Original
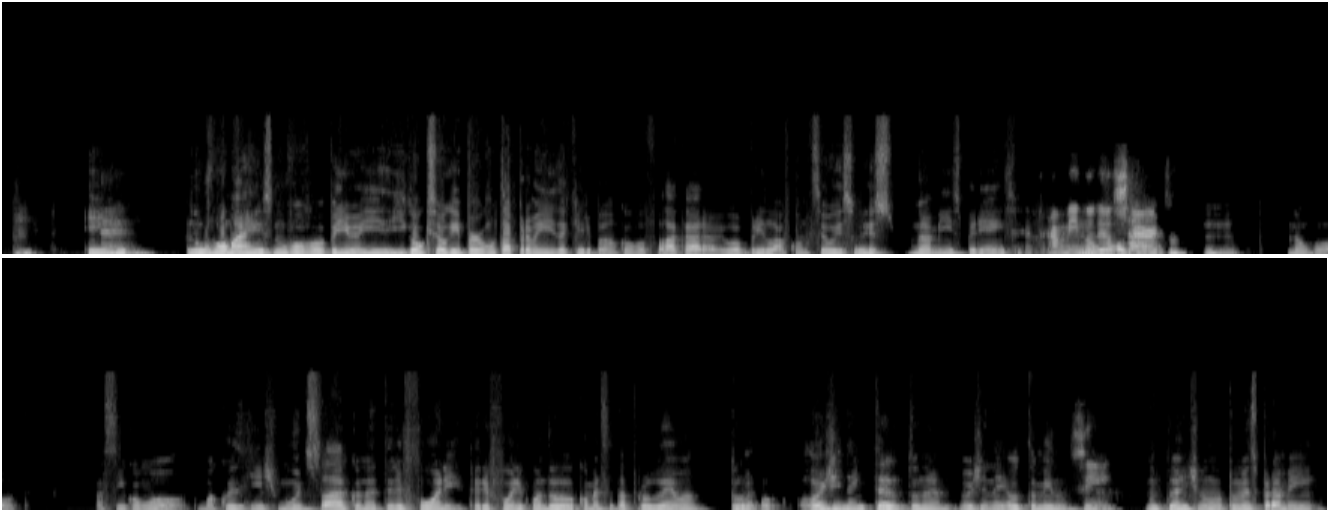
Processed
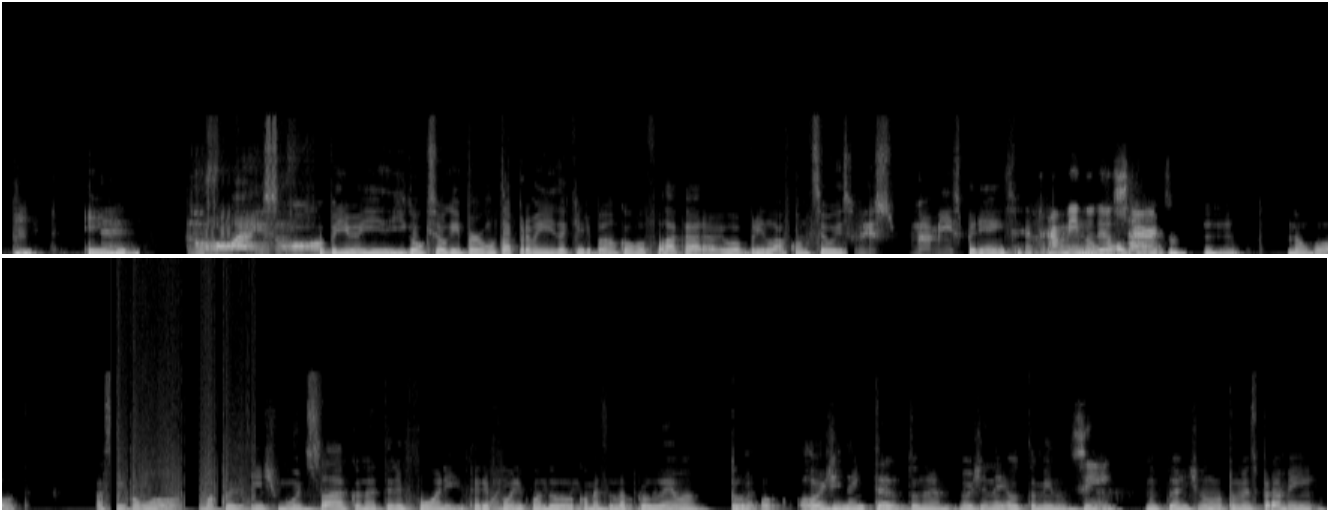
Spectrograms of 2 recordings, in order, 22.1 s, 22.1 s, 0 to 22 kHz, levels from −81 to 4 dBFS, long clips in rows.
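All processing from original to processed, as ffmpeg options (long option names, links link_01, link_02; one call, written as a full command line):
ffmpeg -i in.wav -filter_complex "[0:a]asettb=1/sr,asplit=3[link_01][link_02][link_03];[link_01]atrim=end=1.134[link_04];[link_02]atrim=start=1.13:end=2.65,asetpts=PTS-STARTPTS,afade=type=in:duration=0.004:curve=qsin,afade=type=out:start_time=1.516:duration=0.004:curve=qsin,highpass=frequency=800:width=0.5412,highpass=frequency=800:width=1.3066,asplit=2[link_05][link_06];[link_06]adelay=48,volume=-2.5dB[link_07];[link_05][link_07]amix=inputs=2:normalize=0,atrim=end_sample=67032[link_08];[link_03]atrim=start=2.646[link_09];[link_04][link_08]acrossfade=duration=0.004:curve1=hsin:curve2=qsin[link_10];[link_10][link_09]acrossfade=duration=0.004:curve1=qsin:curve2=hsin,asettb=1/sr,asplit=3[link_11][link_12][link_13];[link_11]atrim=end=7.034[link_14];[link_12]atrim=start=7.03:end=8.06,asetpts=PTS-STARTPTS,afade=type=in:duration=0.004:curve=qsin,afade=type=out:start_time=1.026:duration=0.004:curve=qsin,highpass=frequency=1800:width_type=q:width=3.2,highshelf=frequency=5900:gain=-9,acompressor=threshold=-45dB:ratio=2.5:attack=3.2:release=140:knee=1:detection=peak[link_15];[link_13]atrim=start=8.056[link_16];[link_14][link_15]acrossfade=duration=0.004:curve1=hsin:curve2=qsin[link_17];[link_17][link_16]acrossfade=duration=0.004:curve1=qsin:curve2=hsin,asettb=1/sr,asplit=3[link_18][link_19][link_20];[link_18]atrim=end=11.944[link_21];[link_19]atrim=start=11.94:end=13.16,asetpts=PTS-STARTPTS,afade=type=in:duration=0.004:curve=qsin,afade=type=out:start_time=1.216:duration=0.004:curve=qsin,aeval=exprs='val(0)*gte(abs(val(0)),0.0119)':channel_layout=same,bandreject=frequency=60:width_type=h:width=6,bandreject=frequency=120:width_type=h:width=6,bandreject=frequency=180:width_type=h:width=6[link_22];[link_20]atrim=start=13.156[link_23];[link_21][link_22]acrossfade=duration=0.004:curve1=hsin:curve2=qsin[link_24];[link_24][link_23]acrossfade=duration=0.004:curve1=qsin:curve2=hsin,asettb=1/sr,asplit=3[link_25][link_26][link_27];[link_25]atrim=end=14.374[link_28];[link_26]atrim=start=14.37:end=16.51,asetpts=PTS-STARTPTS,afade=type=in:duration=0.004:curve=qsin,afade=type=out:start_time=2.136:duration=0.004:curve=qsin,tiltshelf=frequency=1300:gain=4,aecho=1:1:494:0.211,atrim=end_sample=94374[link_29];[link_27]atrim=start=16.506[link_30];[link_28][link_29]acrossfade=duration=0.004:curve1=hsin:curve2=qsin[link_31];[link_31][link_30]acrossfade=duration=0.004:curve1=qsin:curve2=hsin,bass=frequency=250:gain=5,treble=frequency=4000:gain=-3,acompressor=threshold=-33dB:ratio=4,volume=5.5dB" out.wav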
